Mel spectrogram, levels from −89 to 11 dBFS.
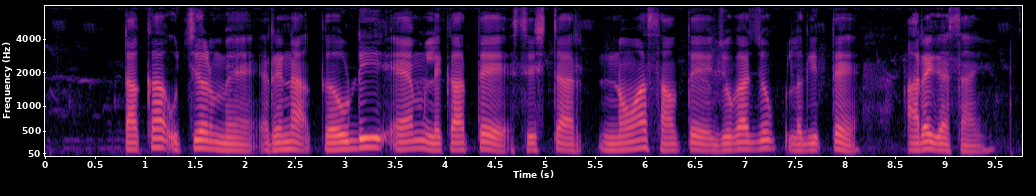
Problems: background sounds at intervals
